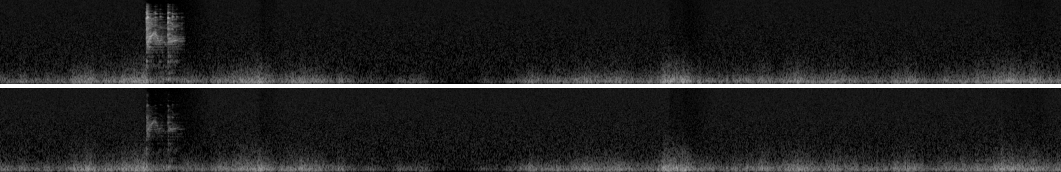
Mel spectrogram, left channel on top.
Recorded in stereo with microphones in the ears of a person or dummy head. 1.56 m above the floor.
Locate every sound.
1.5 s a clunk: 85° left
